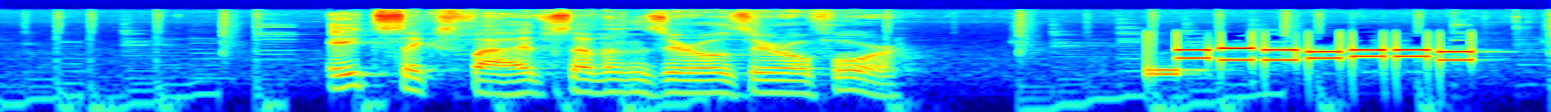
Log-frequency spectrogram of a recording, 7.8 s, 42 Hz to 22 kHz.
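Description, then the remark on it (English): A voice speaks briefly, then a quick series of about seven or eight clear touch-tone beeps follows in an even rhythm as a voice-controlled computer phone dials a number over the internet, calling a cell phone on a wheelchair. “8657004. Dial phone. Thank you. Dialing.”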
